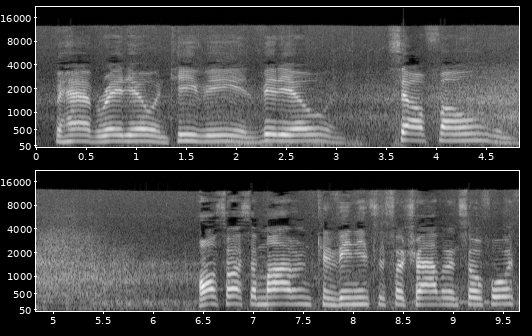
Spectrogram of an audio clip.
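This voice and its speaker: Noticeable background noise sits behind a man with a Cajun accent, whose high voice holds a fairly even intonation. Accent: Cajun Louisiana English. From Louisiana, Breaux Bridge (Cajun country). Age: 60s. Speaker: political activist. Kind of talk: monologue to camera.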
